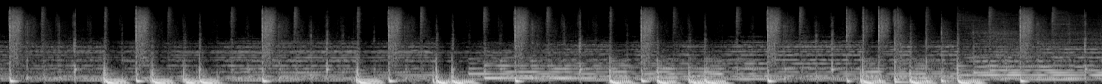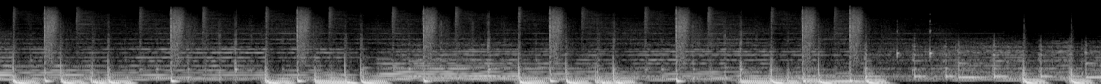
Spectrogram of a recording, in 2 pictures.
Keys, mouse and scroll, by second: 1.3-4.0 drag, 9.7-11.9 drag, 13.3 c, 14.0 click, 16.7-17.5 typing, 17.9 Return, 20.2 click.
